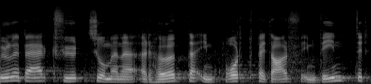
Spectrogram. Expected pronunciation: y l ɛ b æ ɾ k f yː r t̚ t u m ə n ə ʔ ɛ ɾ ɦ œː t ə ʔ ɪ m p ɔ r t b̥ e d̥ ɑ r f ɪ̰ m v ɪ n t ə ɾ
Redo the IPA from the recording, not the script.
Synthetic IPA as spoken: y l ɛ b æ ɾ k f yː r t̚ t͡s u m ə n ə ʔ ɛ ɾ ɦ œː t ə ʔ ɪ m p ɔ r t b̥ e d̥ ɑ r f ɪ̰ m v ɪ n t ə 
